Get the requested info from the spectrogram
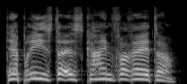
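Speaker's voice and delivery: high-pitched answering call; answering shout. A narrator's reading. A second voice in the crowd defends the priest, high answering shout. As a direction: echo the first cry from across the crowd. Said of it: "ein Echo antwortete gerade gegenüber".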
